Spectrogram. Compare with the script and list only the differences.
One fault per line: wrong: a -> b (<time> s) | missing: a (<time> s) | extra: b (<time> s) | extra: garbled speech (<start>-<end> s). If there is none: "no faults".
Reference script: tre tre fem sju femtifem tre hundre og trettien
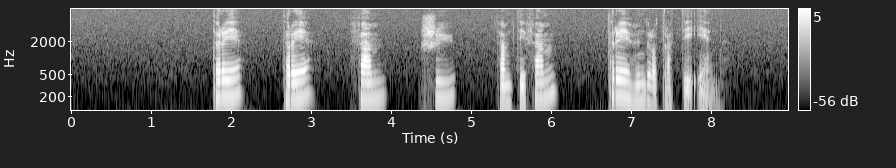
no faults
